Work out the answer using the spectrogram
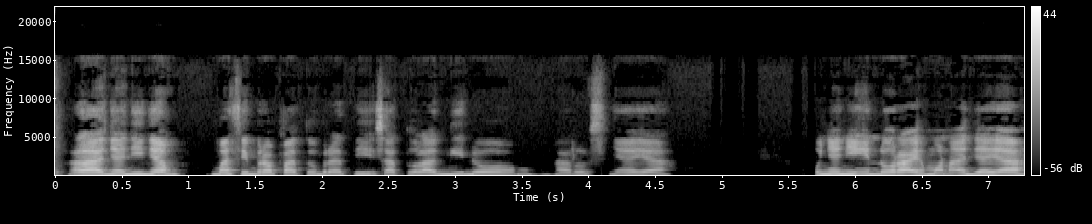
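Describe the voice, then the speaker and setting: A woman's voice: on the high side, takes it slowly, long pauses, a little mellow, dry recording. A young woman with an Indonesian accent, teaching Japanese syllables on a casual live stream, playful and laughing between lines. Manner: playful, laughs often, chats with viewers.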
